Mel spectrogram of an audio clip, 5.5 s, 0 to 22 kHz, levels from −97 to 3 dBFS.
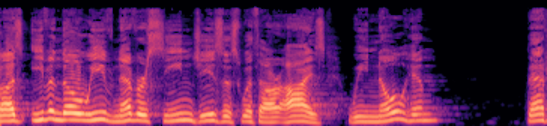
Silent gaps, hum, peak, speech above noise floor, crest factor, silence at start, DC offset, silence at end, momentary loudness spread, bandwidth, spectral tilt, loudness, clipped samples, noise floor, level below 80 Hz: none; none; -2 dBFS; 61 dB; 14 dB; 0 s; under 0.1%; 0 s; 11 LU; 17 kHz; -6 dB/octave; -16 LUFS; under 0.1%; -76 dBFS; -68 dBFS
